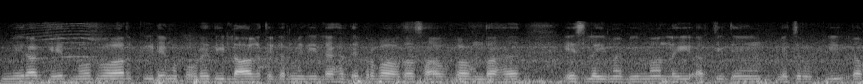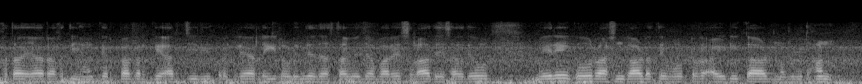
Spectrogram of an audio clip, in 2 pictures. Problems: constant background noise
